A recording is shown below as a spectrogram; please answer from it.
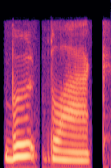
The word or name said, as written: bootblack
